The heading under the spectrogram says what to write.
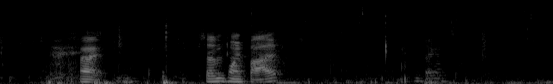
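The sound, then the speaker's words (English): Close, wet chewing of fried chicken right at the microphone, with soft crunching and squishy bites, broken up by a few muffled hums and voiced murmurs. “We're chewing right into the mic.”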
